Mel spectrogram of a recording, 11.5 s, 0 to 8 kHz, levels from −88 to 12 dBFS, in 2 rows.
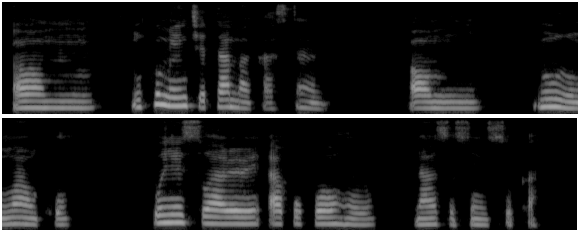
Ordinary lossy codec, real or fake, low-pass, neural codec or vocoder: none; fake; 7.2 kHz; codec, 16 kHz, 4 kbps, FreqCodec, larger model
